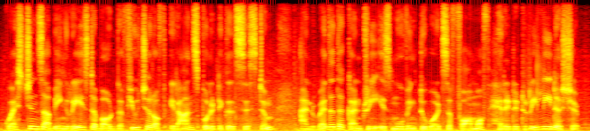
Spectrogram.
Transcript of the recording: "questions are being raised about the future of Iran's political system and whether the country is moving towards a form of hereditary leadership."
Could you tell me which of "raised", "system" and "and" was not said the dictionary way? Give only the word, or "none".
none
